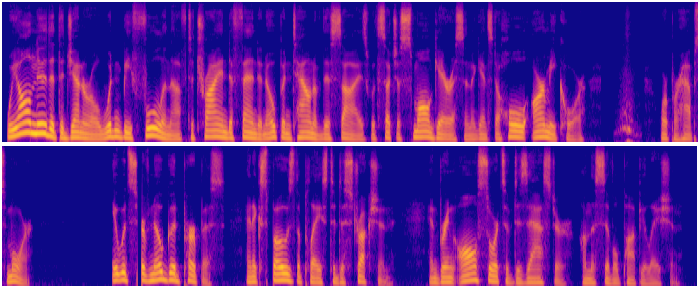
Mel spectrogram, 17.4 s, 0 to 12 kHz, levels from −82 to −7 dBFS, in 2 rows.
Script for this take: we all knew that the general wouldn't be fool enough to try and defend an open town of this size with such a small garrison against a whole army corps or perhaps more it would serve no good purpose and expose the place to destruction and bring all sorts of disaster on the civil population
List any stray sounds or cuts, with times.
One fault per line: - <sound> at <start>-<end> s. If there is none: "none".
- whoosh at 7.6-8.0 s
- dropout at 10.4-10.4 s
